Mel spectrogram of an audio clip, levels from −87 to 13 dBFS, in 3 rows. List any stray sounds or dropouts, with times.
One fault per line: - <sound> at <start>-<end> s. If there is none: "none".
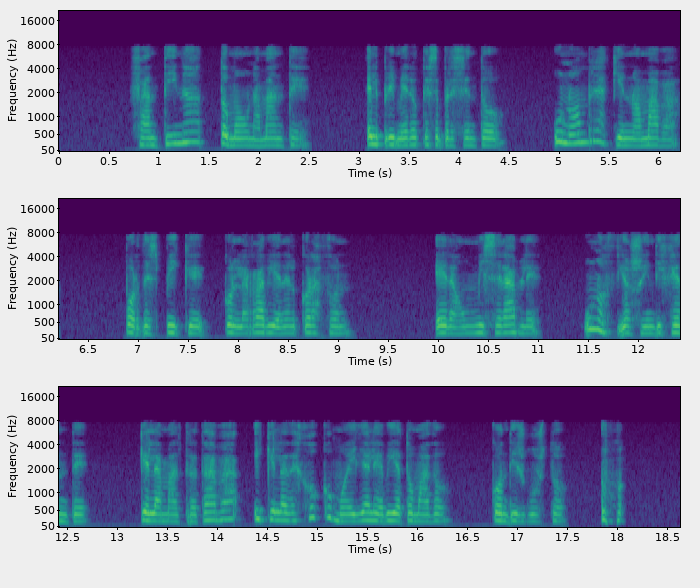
- cough at 17.8-18.1 s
